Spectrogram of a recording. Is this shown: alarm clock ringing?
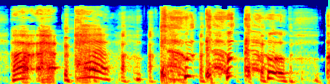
no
